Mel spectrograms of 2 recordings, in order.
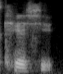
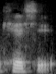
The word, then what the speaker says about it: keshi: like middle school and they would uh pronounce my name as keshi um keshi so that's just where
